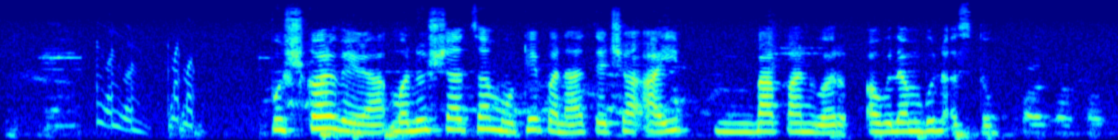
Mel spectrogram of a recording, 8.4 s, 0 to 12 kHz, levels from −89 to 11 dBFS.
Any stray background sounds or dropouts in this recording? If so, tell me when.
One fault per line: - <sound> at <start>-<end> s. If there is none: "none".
- chirp at 0.7-1.6 s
